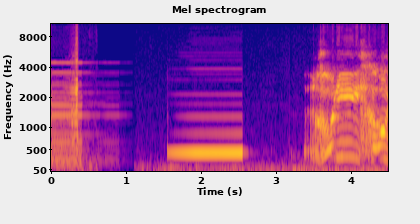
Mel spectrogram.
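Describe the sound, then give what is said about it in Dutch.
A telephone ringing tone on an outgoing call: one steady, mid-pitched, level tone lasting about a second, with quiet clicks before it and a voice starting to talk right after. “Anders bellen we hem even.”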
